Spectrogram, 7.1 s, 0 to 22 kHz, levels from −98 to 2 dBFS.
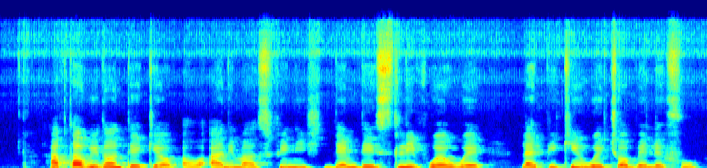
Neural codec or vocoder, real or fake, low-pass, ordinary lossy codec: none; real; 19.8 kHz; none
